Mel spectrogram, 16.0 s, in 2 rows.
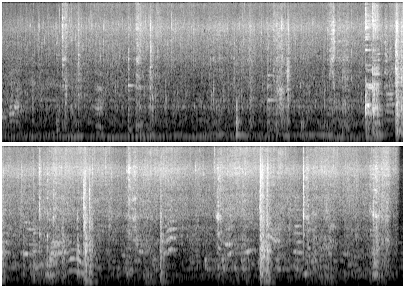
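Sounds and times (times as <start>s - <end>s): meat sizzling in a pan: 0.0s - 16.0s
metal ladle scraping a pan: 0.9s - 1.8s, 2.4s - 3.4s, 4.2s - 16.0s
ladle clanking against pan: 2.5s - 3.1s, 4.6s - 5.9s, 6.5s - 14.7s.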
